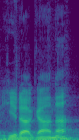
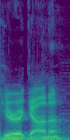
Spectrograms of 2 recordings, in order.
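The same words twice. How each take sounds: First: It is said with a Japanese-style pronunciation. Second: It is said with an English-style pronunciation.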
